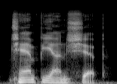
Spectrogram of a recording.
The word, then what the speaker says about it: championship: And championship is four distinct syllables with the stress slamming down on the first championship.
